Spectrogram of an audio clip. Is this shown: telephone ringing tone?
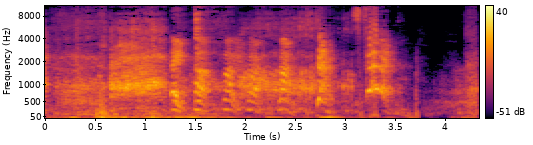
no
